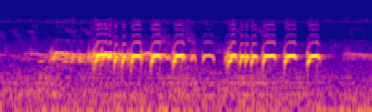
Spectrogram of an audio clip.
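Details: Local zebra dove with a big voice, a steady singer used to stimulate other doves to sing. A rapid series of staccato cooing notes comes in two runs, with a soft sustained coo trailing at the end.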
